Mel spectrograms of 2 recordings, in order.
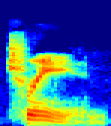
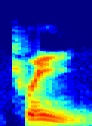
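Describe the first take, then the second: First: Tran said with a short a, like tran; trying a pronunciation. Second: Train said with a long a, like train; trying a pronunciation. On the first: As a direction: sound out Tran with the a of can. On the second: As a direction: sound out Train with the a of rain. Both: Shown as a demonstration. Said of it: "I'm gonna try to pronounce it".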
